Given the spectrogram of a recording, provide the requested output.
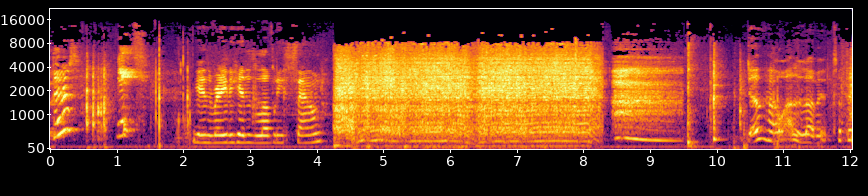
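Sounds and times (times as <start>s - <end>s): blender motor running: 4.2s - 8.4s.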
